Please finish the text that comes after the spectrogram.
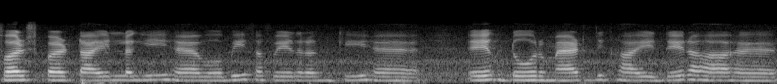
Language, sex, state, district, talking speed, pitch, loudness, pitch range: Hindi, female, Haryana, Rohtak, 140 wpm, 190 Hz, -20 LUFS, 180-200 Hz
